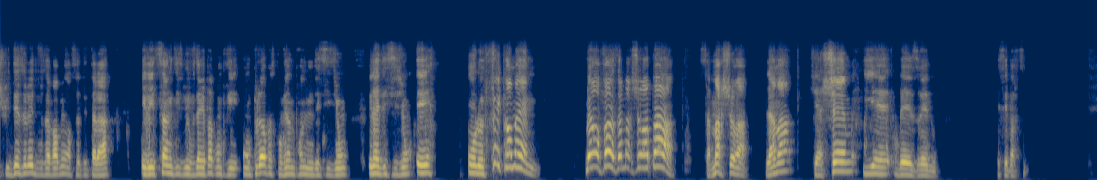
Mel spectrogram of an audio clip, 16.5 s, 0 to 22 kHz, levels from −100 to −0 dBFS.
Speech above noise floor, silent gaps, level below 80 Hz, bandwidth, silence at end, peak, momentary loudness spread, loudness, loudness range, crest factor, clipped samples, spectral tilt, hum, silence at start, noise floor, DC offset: over 65 dB; 8.55-8.60 s, 14.67-14.92 s; -82 dBFS; 8 kHz; 1.25 s; -6 dBFS; 12 LU; -26 LUFS; 3 LU; 20 dB; under 0.1%; -5.5 dB/octave; none; 0 s; under -90 dBFS; under 0.1%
